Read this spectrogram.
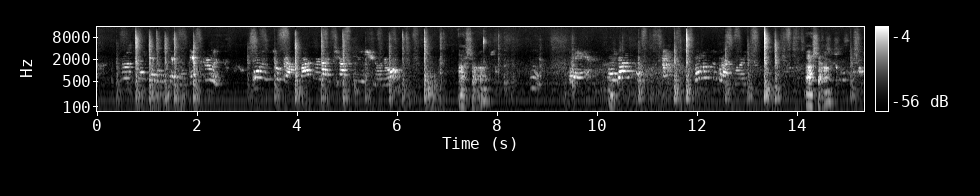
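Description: An elderly man speaks calmly, as if lecturing.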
